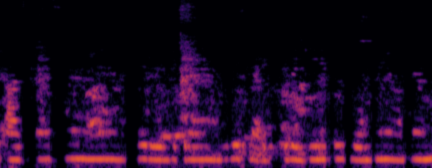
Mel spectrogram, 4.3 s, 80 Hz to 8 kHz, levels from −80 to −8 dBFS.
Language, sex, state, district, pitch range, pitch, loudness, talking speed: Hindi, female, Jharkhand, Sahebganj, 225-235 Hz, 230 Hz, -40 LUFS, 125 wpm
